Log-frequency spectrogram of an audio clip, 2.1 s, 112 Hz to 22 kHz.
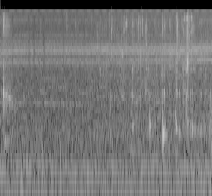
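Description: Oatmeal imperial stout poured from a 12-ounce aluminium can into a glass beer mug: a soft, steady trickle of liquid with a few small glugs in the second half.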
